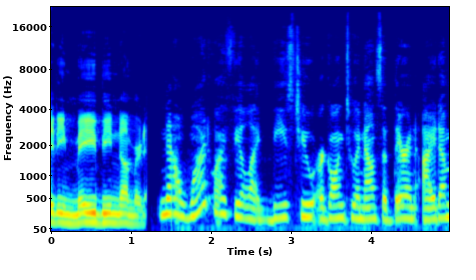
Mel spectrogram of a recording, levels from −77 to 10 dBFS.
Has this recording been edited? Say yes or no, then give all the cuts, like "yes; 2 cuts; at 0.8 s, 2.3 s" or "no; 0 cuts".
yes; 1 cut; at 1.2 s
